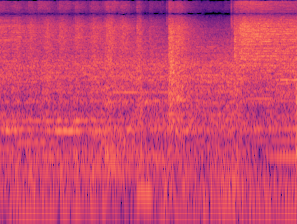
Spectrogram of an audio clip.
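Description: Rock band playing live and loud: electric guitars, bass guitar and drum kit.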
